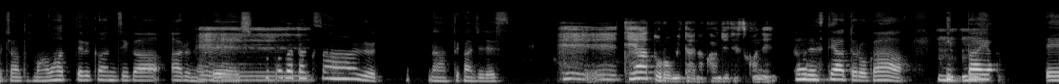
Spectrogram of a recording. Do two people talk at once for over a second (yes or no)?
yes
